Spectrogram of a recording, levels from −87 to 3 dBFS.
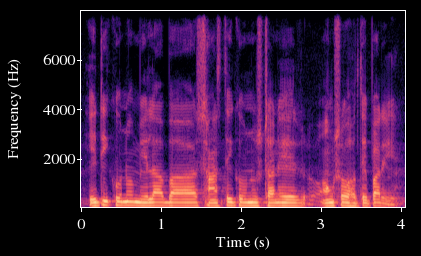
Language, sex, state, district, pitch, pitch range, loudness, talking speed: Bengali, male, West Bengal, Cooch Behar, 125 Hz, 120-130 Hz, -13 LUFS, 135 wpm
